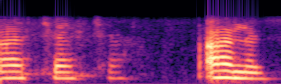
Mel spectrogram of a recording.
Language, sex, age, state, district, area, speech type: Kashmiri, female, 45-60, Jammu and Kashmir, Srinagar, urban, conversation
